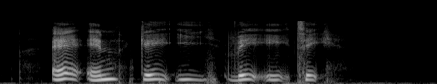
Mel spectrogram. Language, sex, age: Danish, female, 62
